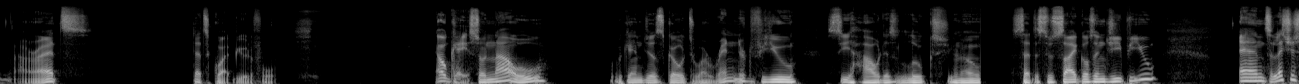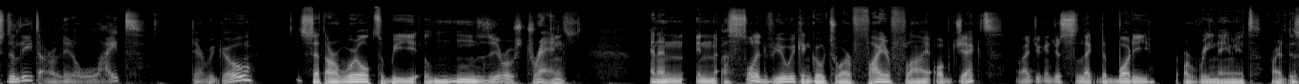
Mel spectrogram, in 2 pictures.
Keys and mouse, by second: 4.5 space, 5.7 click, 6.3 shift+middle click, 9.0 click, 11.7 shift+middle click, 14.3 Delete, 16.2 click, 17.4 click, 20.2 shift+middle click, 20.3 shift+middle click, 20.6 middle click, 21.7 click, 24.1 click, 24.4 click, 24.9-25.9 drag.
